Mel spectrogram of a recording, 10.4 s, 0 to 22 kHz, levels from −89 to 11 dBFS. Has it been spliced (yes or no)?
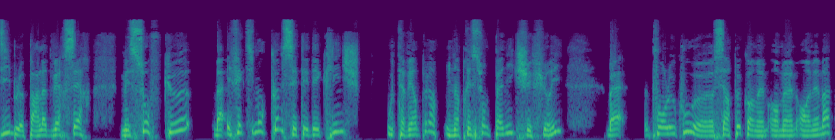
yes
